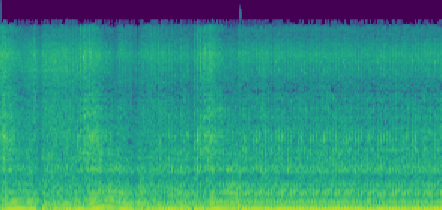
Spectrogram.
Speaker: también cuando el tubo del escape está roto el ruido no llega al silenciador y previamente escapa sonando más o menos de esta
